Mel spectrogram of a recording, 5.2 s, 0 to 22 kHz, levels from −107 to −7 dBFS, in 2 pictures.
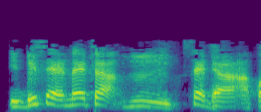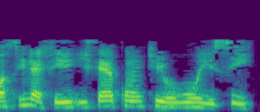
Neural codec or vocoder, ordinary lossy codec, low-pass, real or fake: codec, 44.1 kHz, 1.7 kbps, Pupu-Codec; MP3, 24 kbps; 7.2 kHz; fake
